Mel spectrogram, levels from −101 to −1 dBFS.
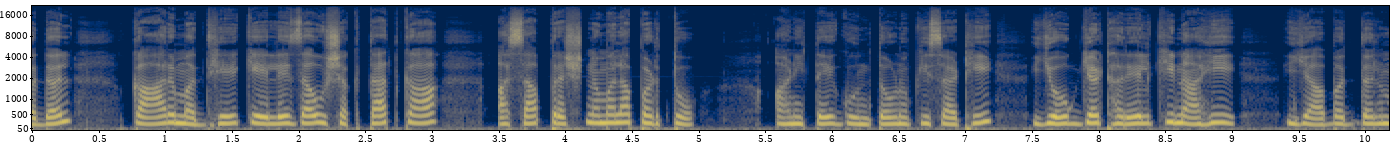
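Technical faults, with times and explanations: No technical faults can be heard in this recording.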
